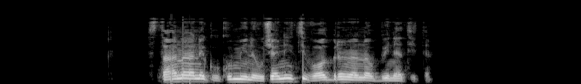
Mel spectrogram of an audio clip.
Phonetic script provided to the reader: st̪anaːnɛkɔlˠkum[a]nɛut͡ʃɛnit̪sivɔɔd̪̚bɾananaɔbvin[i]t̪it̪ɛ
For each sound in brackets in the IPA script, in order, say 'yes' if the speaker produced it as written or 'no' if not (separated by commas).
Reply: no, no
